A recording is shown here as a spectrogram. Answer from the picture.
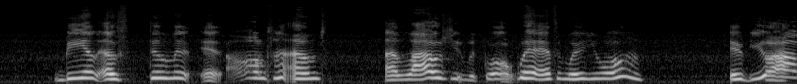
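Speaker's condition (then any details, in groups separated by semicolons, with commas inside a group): Cerebral palsy; speech affected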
